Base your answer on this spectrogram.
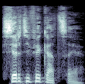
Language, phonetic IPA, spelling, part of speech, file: Russian, [sʲɪrtʲɪfʲɪˈkat͡sɨjə], сертификация, noun, Ru-сертификация.ogg
- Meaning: certification (verbal nominal)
